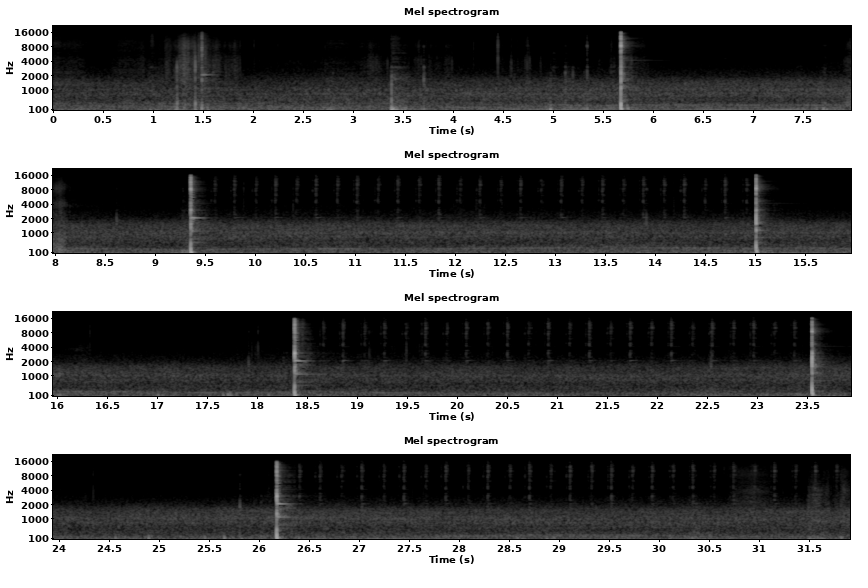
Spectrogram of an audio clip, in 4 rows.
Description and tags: Clock Switch OnOff
Switching on and off an old mechanical clock incl. ticking.
Un-processed recording with my Tascam DR-40
ticking, Switch, mechanical, clock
